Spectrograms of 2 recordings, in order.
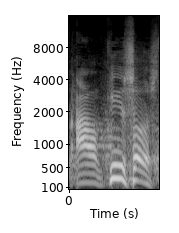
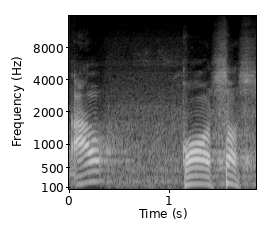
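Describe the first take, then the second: First: The vowel after the Q is 'i'. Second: The vowel after the Q is 'a'. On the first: The speaker calls it wrong. "Bukan Al-Qisas" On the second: The speaker calls it right. "tapi Al-Qasas"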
